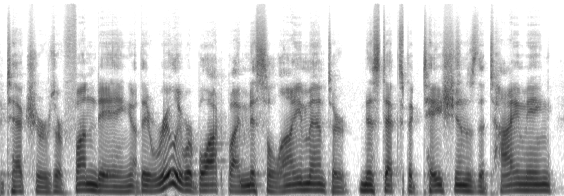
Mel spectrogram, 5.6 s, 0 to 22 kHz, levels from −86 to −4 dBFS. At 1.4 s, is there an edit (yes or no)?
yes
